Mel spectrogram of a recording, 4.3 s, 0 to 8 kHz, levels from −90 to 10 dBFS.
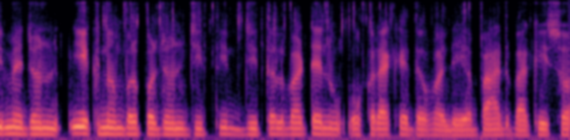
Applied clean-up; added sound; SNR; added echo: neural diffusion model UNIVERSE++.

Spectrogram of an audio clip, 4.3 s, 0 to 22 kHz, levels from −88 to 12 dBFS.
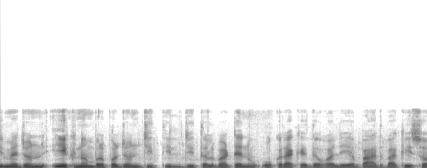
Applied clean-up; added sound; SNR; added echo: none; none; none; none.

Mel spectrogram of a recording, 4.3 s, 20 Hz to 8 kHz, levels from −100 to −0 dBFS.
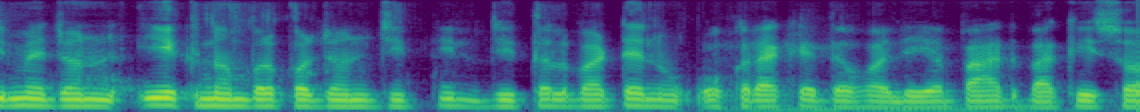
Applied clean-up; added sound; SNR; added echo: neural mask model DeepFilterNet 3.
